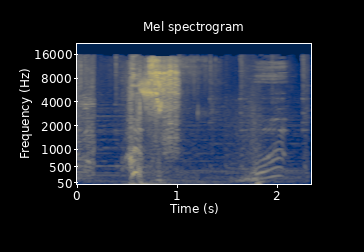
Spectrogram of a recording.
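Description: Animated intro sting: a short rising, voice-like sound that breaks into a hissing burst, then a second rising sound near the end.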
